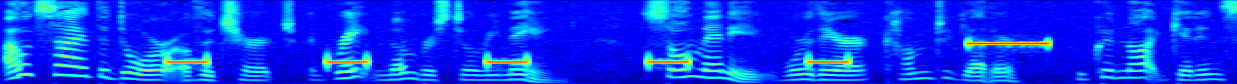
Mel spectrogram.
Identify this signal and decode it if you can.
Radio time signal (five pips and a higher one, as on Chinese radio), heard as pips, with speech in English.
